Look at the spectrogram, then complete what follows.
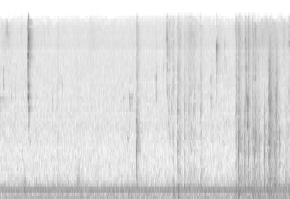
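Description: Faint, scattered clicks and crackles of seafood shells being handled and eaten, with chewing, thickening into a cluster near the end, over a steady low hum.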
